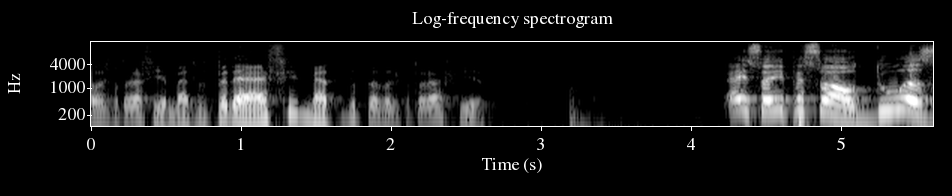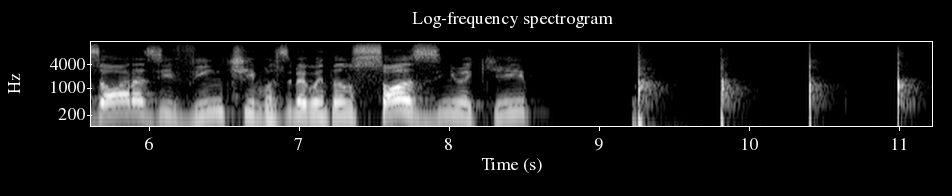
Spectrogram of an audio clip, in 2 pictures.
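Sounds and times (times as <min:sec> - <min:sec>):
speech: 0:00.0 - 0:02.8, 0:04.2 - 0:08.6
clapping: 0:09.2 - 0:11.2.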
